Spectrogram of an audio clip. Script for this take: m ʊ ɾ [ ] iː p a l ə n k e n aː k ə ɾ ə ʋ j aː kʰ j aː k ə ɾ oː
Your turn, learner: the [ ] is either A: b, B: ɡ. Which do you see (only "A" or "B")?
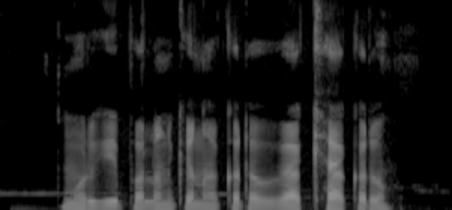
B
